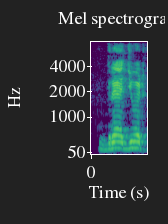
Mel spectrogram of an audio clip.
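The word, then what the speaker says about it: graduate: एक उच्चारण देखिए अंग्रेजी वर्ड मीनिंग में, ग्रेजुएट का जी, जी आर ए, ठीक है, डी यू ए टी ई। ग्रेजुएट में डी का उच्चारण ज होता है ना।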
